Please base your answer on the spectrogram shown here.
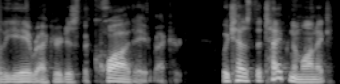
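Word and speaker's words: AAAA: You pronounce it quad A, not a if you want to hang out in a DNS savvy crowd.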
